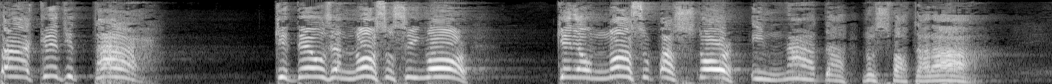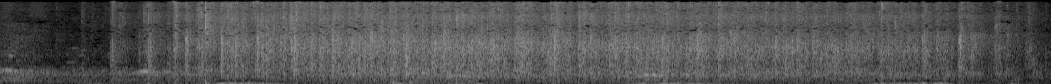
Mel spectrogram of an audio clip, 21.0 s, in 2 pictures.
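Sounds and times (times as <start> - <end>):
speech: 0.3 - 1.5, 2.8 - 4.8, 5.6 - 9.8
audience clapping hands: 11.3 - 21.0.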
